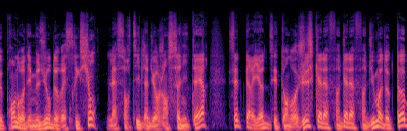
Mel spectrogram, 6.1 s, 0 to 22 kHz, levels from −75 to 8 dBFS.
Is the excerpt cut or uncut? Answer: cut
